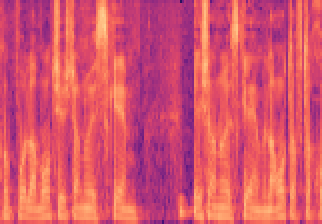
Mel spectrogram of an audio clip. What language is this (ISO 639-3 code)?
heb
